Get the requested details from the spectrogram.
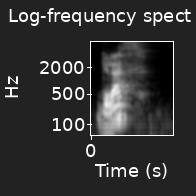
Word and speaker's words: glas: Men glas på danska uttalas glass.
